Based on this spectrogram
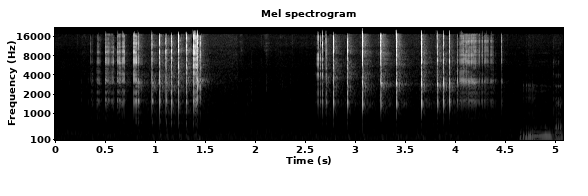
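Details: Recently bought Oakley Square sunglasses: one arm swings quietly, the other gives two runs of sharp, quick gritty clicks as it moves; debris possibly lodged inside the latch mechanism.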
